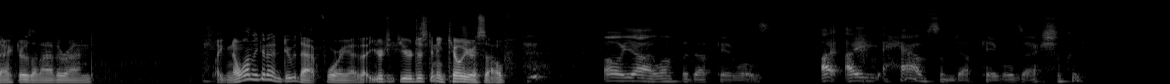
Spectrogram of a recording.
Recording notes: Bad mics.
